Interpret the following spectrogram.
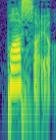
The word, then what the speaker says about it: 봤어요: Because today, on One Korean Word a Day here at Dae-Hangul, we are going to discuss about the word 봤어요.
